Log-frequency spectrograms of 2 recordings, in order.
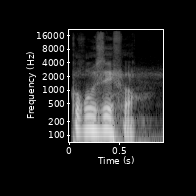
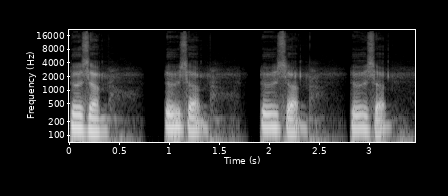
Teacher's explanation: For the words that terminate in S or X, you hear the Z sound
